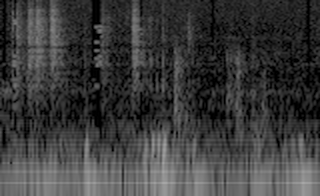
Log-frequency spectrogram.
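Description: Faint handling sounds of a small white box being shaken and tapped by hand to work loose a trading card stuck inside it. There are a few soft knocks and scuffs about half a second and a second in, over a steady low hum.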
